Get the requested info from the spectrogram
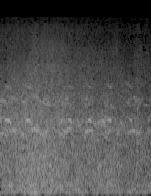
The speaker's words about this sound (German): Hör dir den Klang des Meeres an, während die Wellen über den Strand rollen und wieder zurück ins Meer kehren.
